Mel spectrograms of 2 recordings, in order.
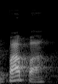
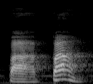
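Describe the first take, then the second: First: "papa" with the first pa stressed, last a light; stress on first syllable. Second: "papá" with a loud, punched final á; stress on second syllable. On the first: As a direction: say "papa" without accenting the final a. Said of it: "si no lo lleva dice papa". ("papa" con acento en la primera sílaba) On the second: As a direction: hit the last syllable of "papá". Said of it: "lleva el acento en la segunda A". ("papá" con acento fuerte en la segunda a) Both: Shown as a demonstration.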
